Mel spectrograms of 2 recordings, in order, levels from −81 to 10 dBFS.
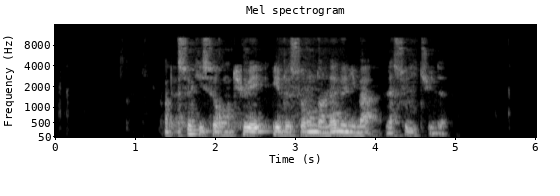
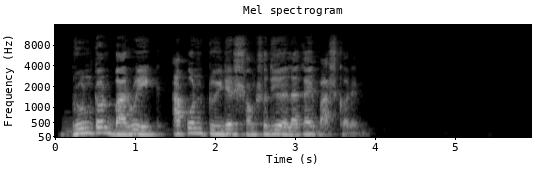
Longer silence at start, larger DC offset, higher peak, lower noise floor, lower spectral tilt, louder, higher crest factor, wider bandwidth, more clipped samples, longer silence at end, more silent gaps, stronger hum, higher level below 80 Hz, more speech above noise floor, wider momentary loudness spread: first, 1.35 s vs 0.05 s; neither; first, -2 dBFS vs -8 dBFS; about the same, -84 dBFS vs -85 dBFS; about the same, -5.5 dB/octave vs -6.5 dB/octave; first, -18 LUFS vs -24 LUFS; about the same, 18 dB vs 18 dB; about the same, 10.5 kHz vs 11 kHz; neither; second, 1.15 s vs 2.1 s; neither; neither; first, -50 dBFS vs -62 dBFS; first, 67 dB vs 61 dB; first, 17 LU vs 12 LU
